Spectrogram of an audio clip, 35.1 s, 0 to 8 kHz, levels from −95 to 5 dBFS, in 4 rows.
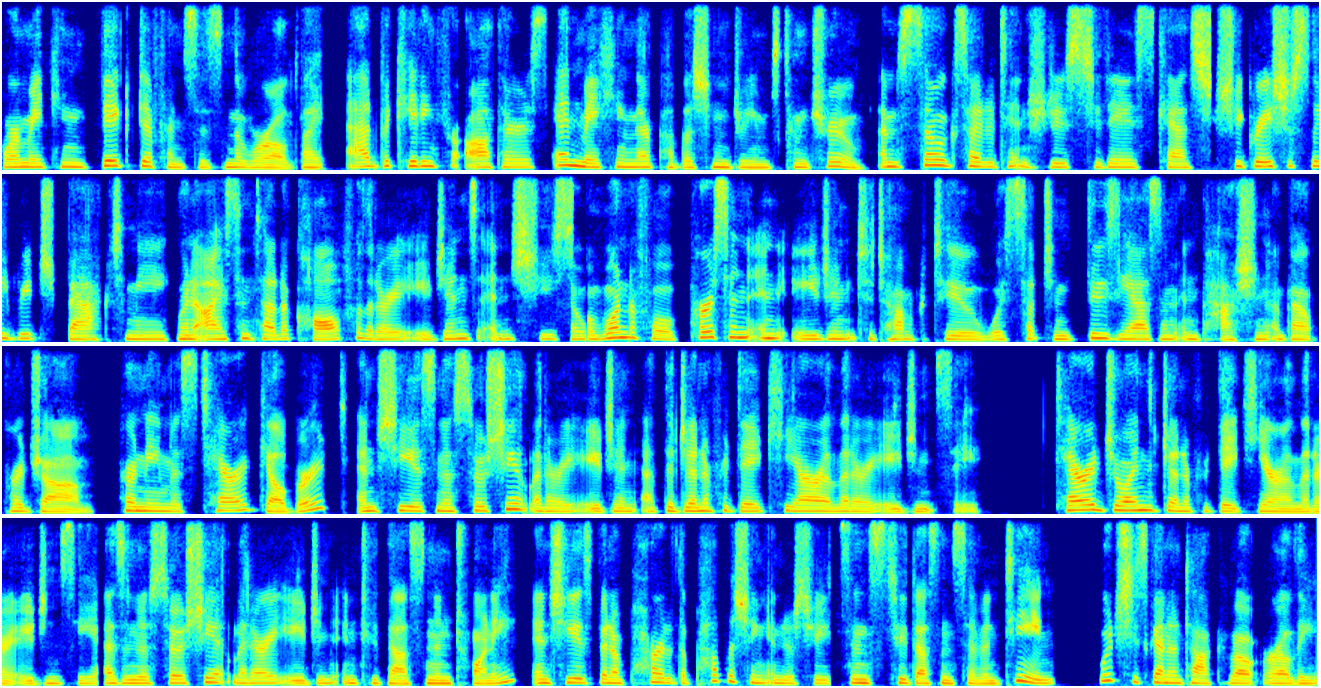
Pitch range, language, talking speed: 155-195 Hz, English, 190 wpm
